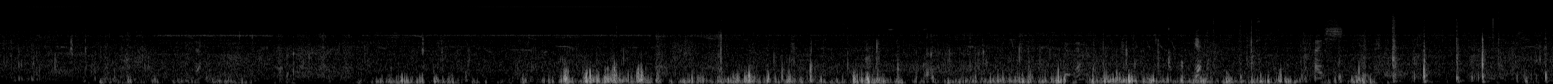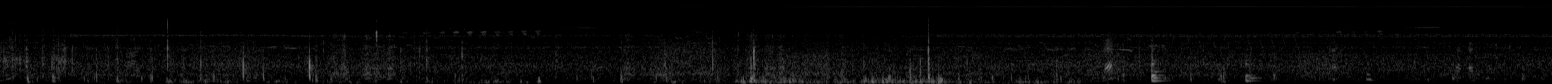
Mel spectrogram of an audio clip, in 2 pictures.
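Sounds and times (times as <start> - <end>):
horse hoofbeats on dirt: 0.1 - 28.4.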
